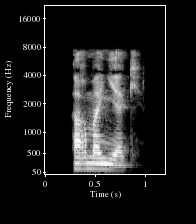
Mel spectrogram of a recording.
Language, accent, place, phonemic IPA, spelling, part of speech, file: French, France, Lyon, /aʁ.ma.ɲak/, armagnac, noun, LL-Q150 (fra)-armagnac.wav
- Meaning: Armagnac (brandy)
